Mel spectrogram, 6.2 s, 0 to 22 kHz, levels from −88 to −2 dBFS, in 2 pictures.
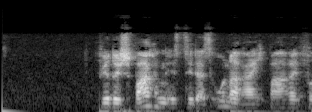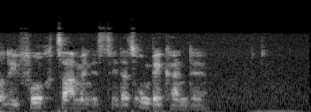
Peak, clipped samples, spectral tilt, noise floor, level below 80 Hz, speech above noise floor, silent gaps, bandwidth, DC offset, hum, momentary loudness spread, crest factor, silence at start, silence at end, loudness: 0 dBFS; under 0.1%; -1 dB/octave; -60 dBFS; -64 dBFS; 37 dB; none; 9.6 kHz; under 0.1%; none; 18 LU; 24 dB; 0 s; 0.45 s; -21 LUFS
